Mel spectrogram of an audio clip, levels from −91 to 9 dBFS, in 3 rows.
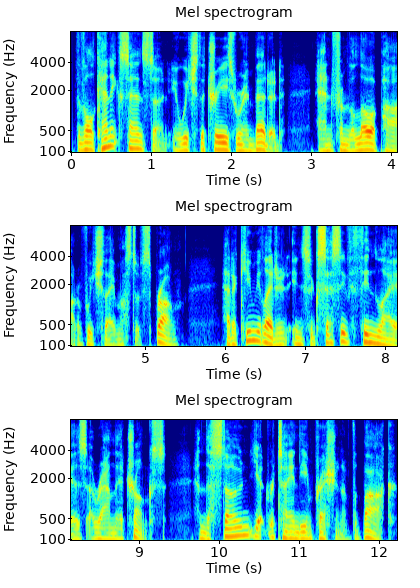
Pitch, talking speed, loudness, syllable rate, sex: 115 Hz, 190 wpm, -21 LUFS, 5.6 syllables/s, male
